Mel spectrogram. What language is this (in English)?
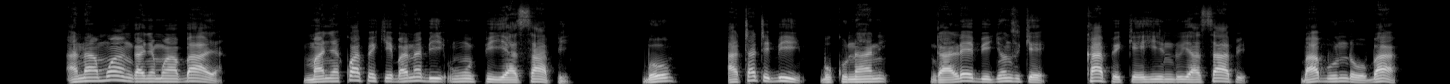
Matengo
